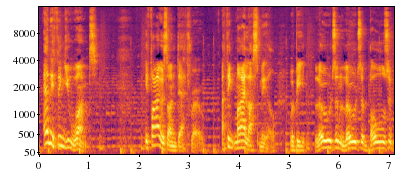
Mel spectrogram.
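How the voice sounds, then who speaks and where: A man performing stand-up comedy in a dry, absurd, deadpan manner, with the odd swear word. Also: medium pitch.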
